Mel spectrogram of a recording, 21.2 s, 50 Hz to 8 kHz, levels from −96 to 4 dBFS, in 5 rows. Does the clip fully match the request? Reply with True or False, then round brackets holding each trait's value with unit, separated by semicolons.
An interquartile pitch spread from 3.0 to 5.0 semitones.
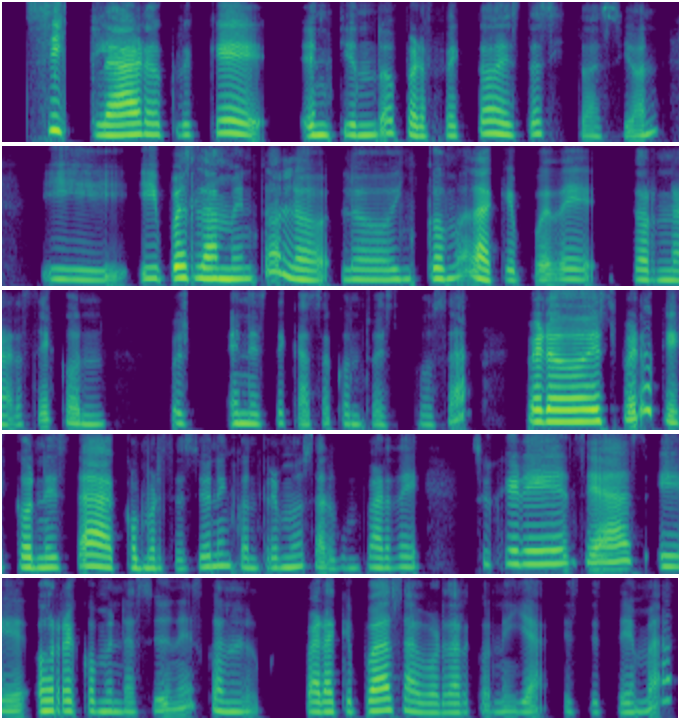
False (2.5 semitones)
